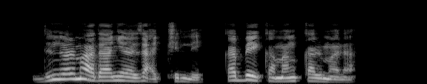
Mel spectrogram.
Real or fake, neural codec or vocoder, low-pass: real; none; 7.2 kHz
